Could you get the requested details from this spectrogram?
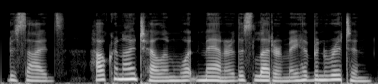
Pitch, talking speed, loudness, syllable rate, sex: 185 Hz, 220 wpm, -15 LUFS, 5.7 syllables/s, female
